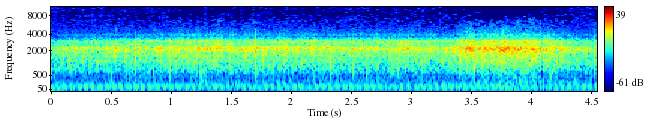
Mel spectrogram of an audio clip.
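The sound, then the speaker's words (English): Steady, crackling fizz of two Alka-Seltzer effervescent tablets dissolving in a glass of water, a continuous bright hiss with tiny pops over a low hum, swelling slightly toward the end. “Drop two tablets into a glass of water like this. Listen for a moment to that famous fizz.”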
